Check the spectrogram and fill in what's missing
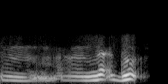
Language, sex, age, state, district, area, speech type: Maithili, male, 45-60, Bihar, Madhepura, rural, conversation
